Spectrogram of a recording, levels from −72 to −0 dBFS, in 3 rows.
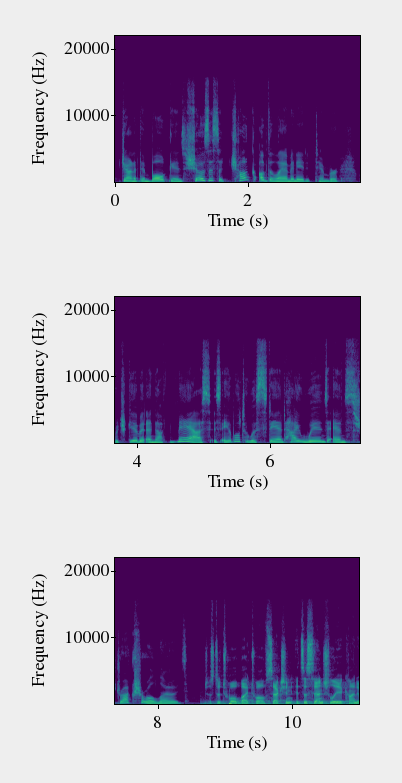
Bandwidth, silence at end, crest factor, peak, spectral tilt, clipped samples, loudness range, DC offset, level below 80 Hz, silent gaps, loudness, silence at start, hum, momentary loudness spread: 16 kHz; 0 s; 20 dB; -6 dBFS; -4.5 dB/octave; under 0.1%; 2 LU; under 0.1%; -38 dBFS; none; -26 LUFS; 0.1 s; none; 8 LU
